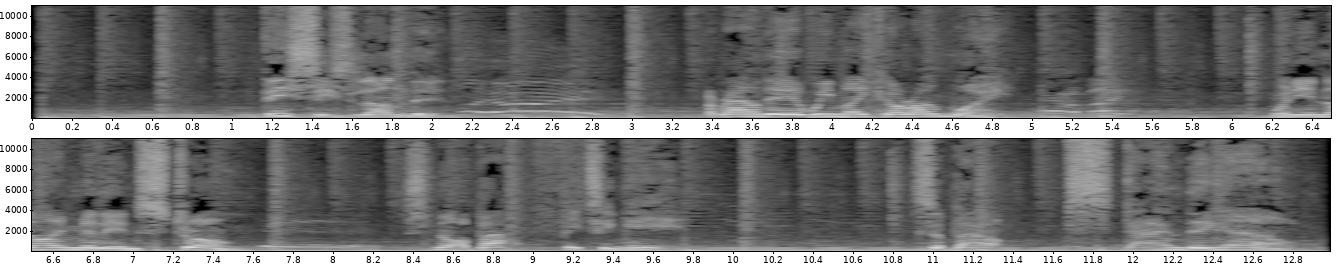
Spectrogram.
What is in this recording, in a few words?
Character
